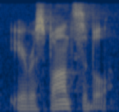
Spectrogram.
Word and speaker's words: irresponsible: syllables do you hear irresponsible five with a stress on the third syllable irresponsible drinking and driving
